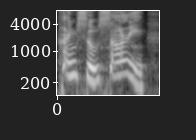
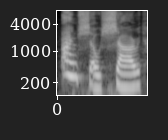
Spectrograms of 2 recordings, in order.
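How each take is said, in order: First: It is said in a put-on character voice. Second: It is said in a plain, ordinary voice. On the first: The speaker calls it right. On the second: The speaker calls it wrong.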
